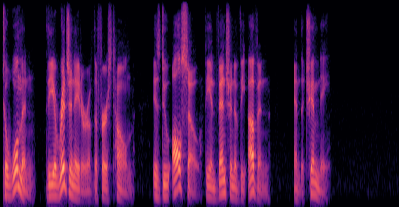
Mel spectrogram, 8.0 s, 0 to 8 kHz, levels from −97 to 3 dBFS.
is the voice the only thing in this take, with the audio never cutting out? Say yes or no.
yes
